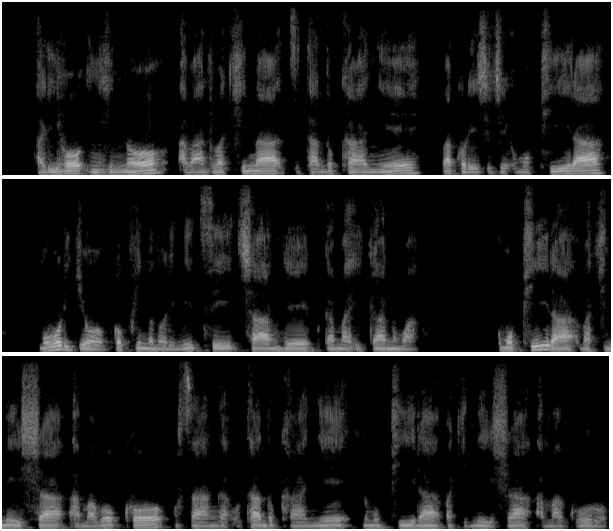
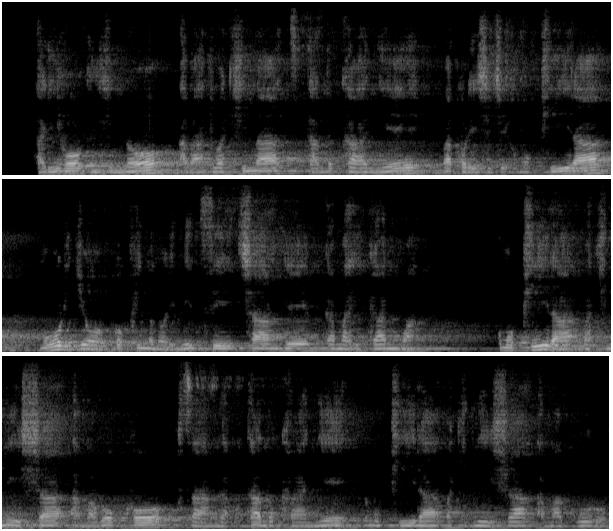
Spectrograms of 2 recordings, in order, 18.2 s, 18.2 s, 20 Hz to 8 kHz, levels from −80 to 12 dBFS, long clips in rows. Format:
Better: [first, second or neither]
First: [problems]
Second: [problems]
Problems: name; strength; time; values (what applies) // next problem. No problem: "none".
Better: first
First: none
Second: room echo; dies away in 1.4 s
